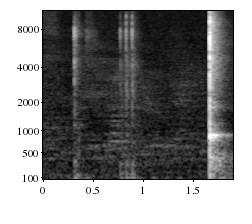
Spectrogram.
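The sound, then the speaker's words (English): A can of Rheingeist Science Fiction beer is cracked open: two small metallic clicks from the tab, then a sharp pop followed by a short fizzing hiss of escaping carbonation. “Do you want to open this one? No. This is Rheingeist Science Fiction. This has been in the bonus beer category.”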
